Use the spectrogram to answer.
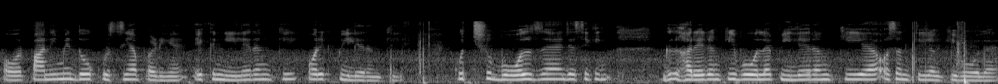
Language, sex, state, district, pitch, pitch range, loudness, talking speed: Hindi, female, Punjab, Pathankot, 230 Hz, 205-240 Hz, -20 LUFS, 220 wpm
